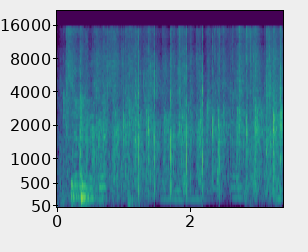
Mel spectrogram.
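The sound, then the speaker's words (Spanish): Audience applause at a comics discussion event: many dense, steady claps sustained throughout, with voices audible over the clapping. “Un aplauso.”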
